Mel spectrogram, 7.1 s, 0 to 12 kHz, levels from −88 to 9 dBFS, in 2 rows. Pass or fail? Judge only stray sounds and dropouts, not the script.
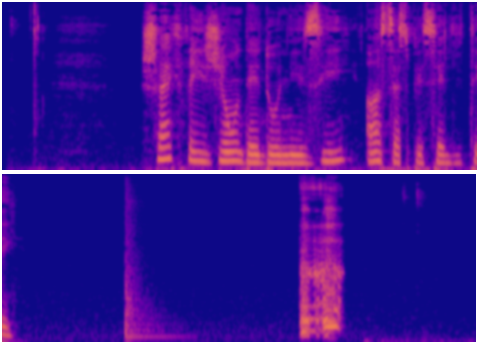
fail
